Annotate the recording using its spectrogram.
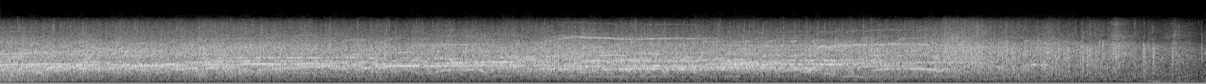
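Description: Live audience applauding steadily, with faint crowd voices under the clapping, easing off slightly near the end.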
